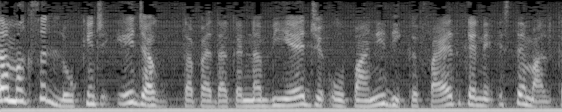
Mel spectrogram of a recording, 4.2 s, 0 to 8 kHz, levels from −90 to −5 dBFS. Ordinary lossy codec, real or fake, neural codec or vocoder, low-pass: none; real; none; none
